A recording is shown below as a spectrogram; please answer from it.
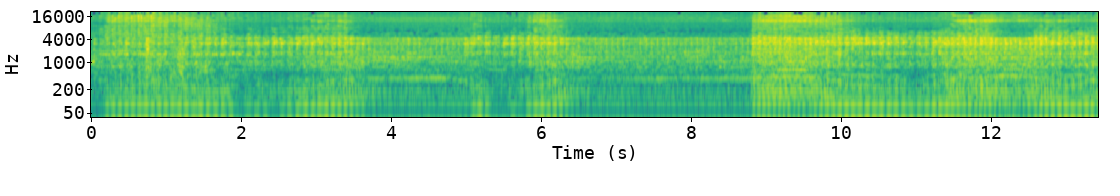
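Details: Old Caterpillar D6 dozer diesel after a fuel problem was fixed, doing a little blading: steady pull, even low thrum rising and settling with load; runs pretty good, normal running.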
